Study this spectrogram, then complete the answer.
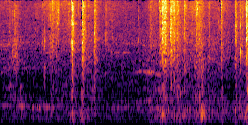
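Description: A Deobandi pigeon being handled makes soft coos mixed with brief wing flutters and rustling, close by and fairly quiet, with a few sharper flaps.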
